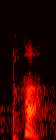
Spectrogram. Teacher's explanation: the opening consonant, a simple p sound, what linguists call a voiceless bilabial plosive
